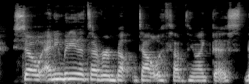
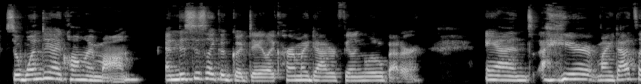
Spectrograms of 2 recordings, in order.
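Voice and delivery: usual speaking voice

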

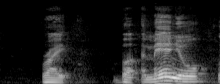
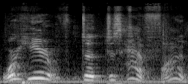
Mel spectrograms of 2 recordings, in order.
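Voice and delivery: exasperated plea; 10 semitones higher than usual. Pretend. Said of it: "I'd be like".

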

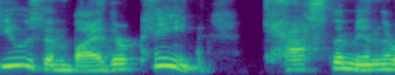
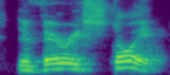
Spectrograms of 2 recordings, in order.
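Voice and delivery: normal talking voice

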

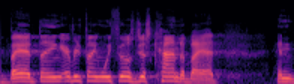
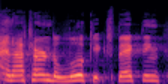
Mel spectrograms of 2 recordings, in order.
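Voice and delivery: ordinary talk, nothing marked

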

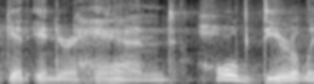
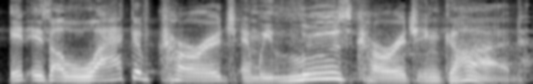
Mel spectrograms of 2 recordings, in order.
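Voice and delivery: ordinary talk

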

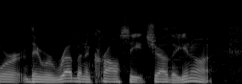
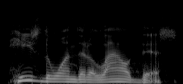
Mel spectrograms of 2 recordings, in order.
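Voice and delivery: ordinary talk

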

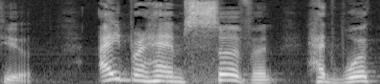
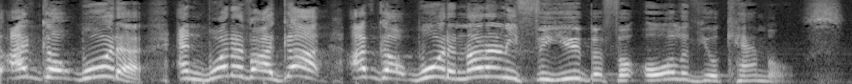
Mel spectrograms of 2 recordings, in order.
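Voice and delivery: higher and eager, showing off; proud answer; 7 semitones higher than usual. Acted. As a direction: announce it like a winning offer. Rebecca's triumphant answer acted.

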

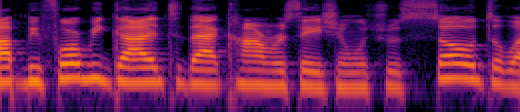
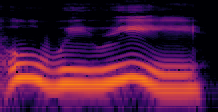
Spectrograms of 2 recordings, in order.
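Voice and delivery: mock French accent; 3 semitones lower, 5 dB quieter than usual. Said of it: "I was like".

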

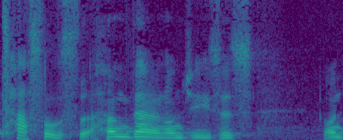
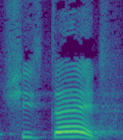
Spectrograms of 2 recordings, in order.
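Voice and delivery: high, loud blurted objection; crowd's protest; 11 semitones higher, 12 dB louder than usual. Acted. Mourners answering Jesus, loud protest. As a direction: exclaim it, insisting on the obvious.

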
